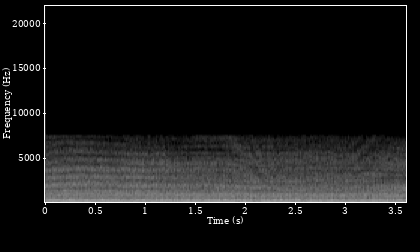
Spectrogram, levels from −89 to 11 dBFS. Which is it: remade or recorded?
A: remade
